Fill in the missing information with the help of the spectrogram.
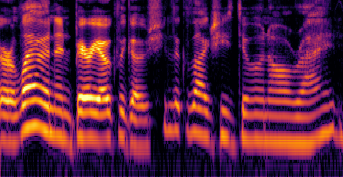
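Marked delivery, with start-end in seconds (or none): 1.5-3.4 put-on soft quiet Georgia accent. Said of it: "Real soft spoken Georgia accent".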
